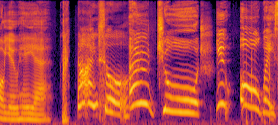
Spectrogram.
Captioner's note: snorts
